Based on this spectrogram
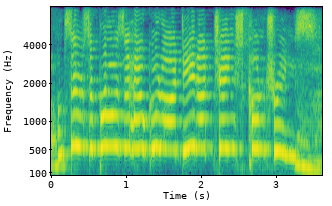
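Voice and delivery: very high hammy British squeal; British accent. Acted. Contestant surprised at how good it went, squealing British accent. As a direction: gush in a squeaky mock British voice. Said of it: "I'm British all of a sudden".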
